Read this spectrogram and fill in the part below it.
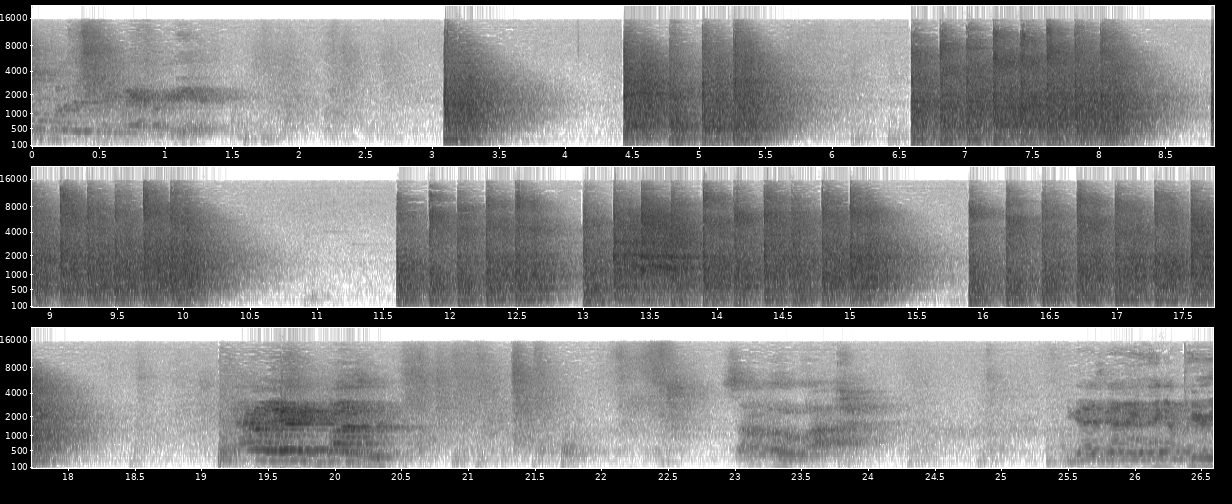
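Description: Someone strikes the fuel tank of a Chevrolet Impala with a crank-no-start fuel pump fault, a series of loud close metallic whacks in bursts, with people talking between the blows.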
